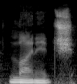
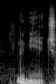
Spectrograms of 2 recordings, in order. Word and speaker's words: lineage: graphics and also for maintaining linage uh from the Halo franchise lineage I should say I'm so sorry about that it's different pronunciation of the word and particularly in regard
